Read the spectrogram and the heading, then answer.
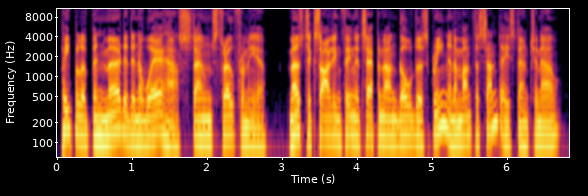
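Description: Casting: gossipy young female pub waitress for a novel male narrator acting her, chatty, excited, pitch lifted. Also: brisk, no echo, studio quality, close to an everyday voice. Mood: excited gossip. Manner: colloquial, gossipy.

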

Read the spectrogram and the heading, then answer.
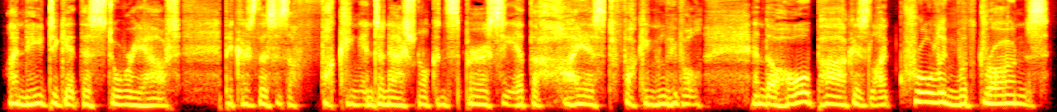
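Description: A woman narrator voicing an injured, hunted man who talks in a hoarse, urgent, pleading rush. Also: fairly high pitch, steady tone, fast, no room sound, studio quality. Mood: frantic urging. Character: injured hunted young man, frantic and desperate.

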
